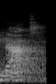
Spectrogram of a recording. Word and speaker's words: gnat: for some reason it's like there's a g in front of it like a silent g nat and nasa was like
